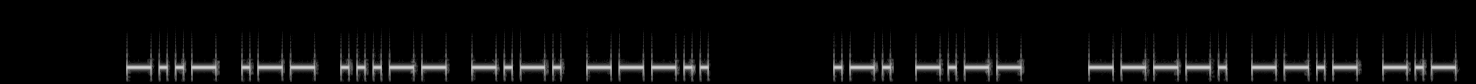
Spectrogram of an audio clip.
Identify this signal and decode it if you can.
Morse code, heard as a keyed tone, about 15 wpm, 800 Hz. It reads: XW3C8 RY9QK
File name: CW / DET / 1 9 1500C S C 14wpm 3245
